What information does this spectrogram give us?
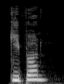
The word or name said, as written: gibbon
